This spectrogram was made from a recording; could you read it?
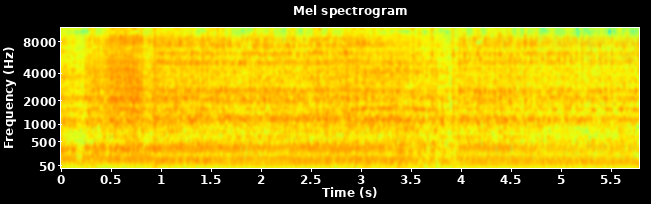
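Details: $500 Caterpillar dozer diesel, parked since 1992, running for the first time after a stubborn start in which the starter's Bendix gear kicked out. A loud, even clatter at a steady idle with a firm rumble and no misses; it runs healthy.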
